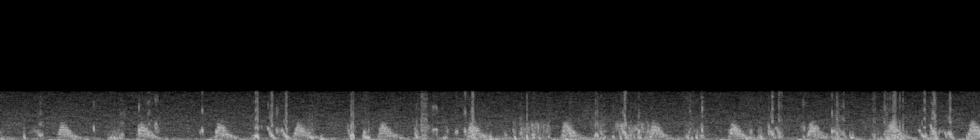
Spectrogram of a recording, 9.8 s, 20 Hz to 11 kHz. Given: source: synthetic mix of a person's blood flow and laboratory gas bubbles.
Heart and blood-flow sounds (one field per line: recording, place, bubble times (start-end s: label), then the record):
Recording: Doppler ultrasound of blood flow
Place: subclavian vein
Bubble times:
0.00-0.03 s: bubbles
0.21-0.43 s: bubbles
0.91-0.97 s: bubbles
1.07-1.26 s: bubbles
1.34-1.43 s: bubbles
1.45-1.60 s: bubbles
1.98-2.06 s: bubbles
2.49-2.94 s: bubbles
3.04-3.15 s: bubbles
3.46-3.57 s: bubbles
3.60-3.73 s: bubbles
4.12-4.51 s: bubbles
4.54-4.59 s: bubbles
4.62-4.93 s: bubbles
5.03-5.52 s: bubbles
5.62-5.82 s: bubbles
5.91-6.07 s: bubbles
6.10-6.57 s: bubbles
6.82-7.10 s: bubbles
7.39-7.85 s: bubbles
7.99-8.06 s: bubbles
8.29-8.60 s: bubbles
8.71-9.09 s: bubbles
9.15-9.58 s: bubbles
9.63-9.80 s: bubbles
From the record:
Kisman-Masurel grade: 242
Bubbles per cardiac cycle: several, 3 to 8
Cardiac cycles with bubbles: 100%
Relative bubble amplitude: moderate (0.250 to 0.450)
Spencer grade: 3 (all of the cardiac periods contain showers or single bubble signals, but not dominating or overriding the cardiac motion signals)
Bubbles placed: anywhere in the cardiac cycle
